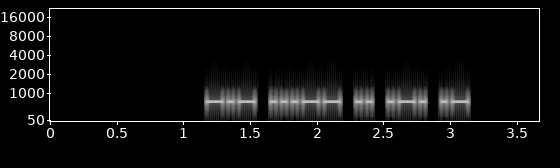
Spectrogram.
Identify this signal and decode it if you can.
Morse code, heard as a keyed tone, about 30 wpm, 700 Hz. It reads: K3IRA
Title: USA Call Signs - 5 Characters - 8x Character Spacing - 30wpm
